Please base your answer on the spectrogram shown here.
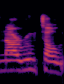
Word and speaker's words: Naruto: It's Naruto, not this, not that. Say it right.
